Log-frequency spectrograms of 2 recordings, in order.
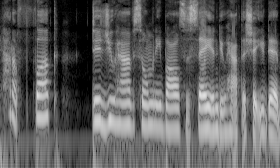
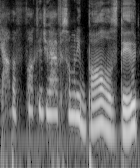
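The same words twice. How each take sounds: First: Said in the usual way. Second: Incredulous at herself. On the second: Retold or imitated. Looking back on her past nerve, disbelieving. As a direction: ask your younger self, amazed. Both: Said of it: "sometimes I look back and I'm like".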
